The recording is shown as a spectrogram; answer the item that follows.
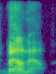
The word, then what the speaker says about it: Belknap: One time I mispronounced his name because there's a K in there. He says, nope, that's silent. So it's Belknap, Belknap. So is I close on the Belknap? I got a cousin. He goes by Belknap.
